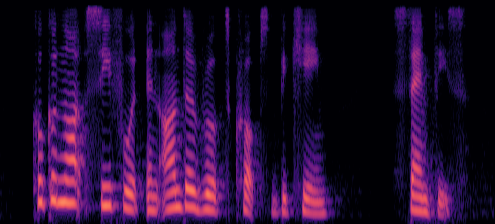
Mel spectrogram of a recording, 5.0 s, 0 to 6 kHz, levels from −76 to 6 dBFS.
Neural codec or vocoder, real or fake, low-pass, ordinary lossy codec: codec, 16 kHz, 0.2 kbps, FocalCodec; fake; 5.4 kHz; none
